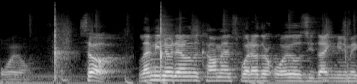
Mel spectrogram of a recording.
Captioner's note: claps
